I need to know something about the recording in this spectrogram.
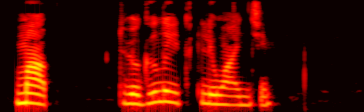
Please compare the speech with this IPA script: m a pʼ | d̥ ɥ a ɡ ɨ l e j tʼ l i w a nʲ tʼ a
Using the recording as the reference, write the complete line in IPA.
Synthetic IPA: m a pʼ | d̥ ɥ a ɡ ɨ l e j tʼ l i w a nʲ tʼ i

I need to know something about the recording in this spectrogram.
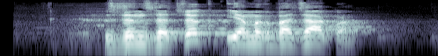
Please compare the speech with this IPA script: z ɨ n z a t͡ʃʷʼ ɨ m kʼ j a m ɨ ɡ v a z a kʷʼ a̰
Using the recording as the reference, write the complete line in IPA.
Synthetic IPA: z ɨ n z a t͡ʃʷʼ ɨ kʼ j a m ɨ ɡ b a d͡z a kʷʼ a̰

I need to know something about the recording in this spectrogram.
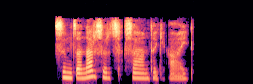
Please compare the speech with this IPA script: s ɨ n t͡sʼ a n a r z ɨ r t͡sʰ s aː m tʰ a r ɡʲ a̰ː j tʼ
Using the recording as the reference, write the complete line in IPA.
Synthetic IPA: s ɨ m t͡sʼ a n a r s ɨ r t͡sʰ s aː m tʰ a ɡʲ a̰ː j tʼ

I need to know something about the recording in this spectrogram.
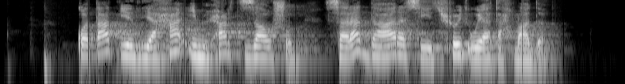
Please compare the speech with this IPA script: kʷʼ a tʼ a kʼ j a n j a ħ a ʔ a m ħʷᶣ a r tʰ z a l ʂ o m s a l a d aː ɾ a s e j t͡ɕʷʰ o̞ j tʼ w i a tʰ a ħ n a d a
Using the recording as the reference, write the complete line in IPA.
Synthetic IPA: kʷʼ a tʼ a tʼ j a n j a ħ a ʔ i m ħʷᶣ a r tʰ z a l ʂ o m s a ɾ a d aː ɾ a s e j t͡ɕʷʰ o̞ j tʼ w i a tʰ a ħ m a d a

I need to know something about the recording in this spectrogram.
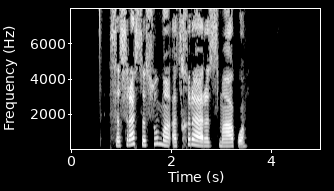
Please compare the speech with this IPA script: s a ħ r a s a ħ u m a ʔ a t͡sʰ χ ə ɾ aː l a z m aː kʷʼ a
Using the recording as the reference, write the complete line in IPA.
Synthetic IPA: s a s r a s a s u m a ʔ a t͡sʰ χ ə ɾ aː ɾ a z m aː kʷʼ a

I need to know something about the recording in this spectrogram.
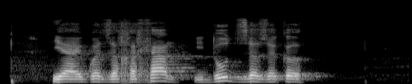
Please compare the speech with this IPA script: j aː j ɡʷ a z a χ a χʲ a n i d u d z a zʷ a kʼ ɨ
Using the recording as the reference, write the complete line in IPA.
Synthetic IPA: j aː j ɡʷ a d͡z a χ a χʲ a n i d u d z a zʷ a kʼ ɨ

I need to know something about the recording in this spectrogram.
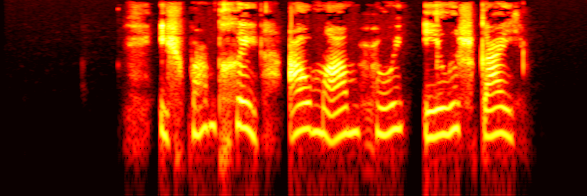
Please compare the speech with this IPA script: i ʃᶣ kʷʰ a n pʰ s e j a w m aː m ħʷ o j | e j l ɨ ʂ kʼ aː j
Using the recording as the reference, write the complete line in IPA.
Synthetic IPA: i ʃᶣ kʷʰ a m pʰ χ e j a w m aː m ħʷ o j | e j l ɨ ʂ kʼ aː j

